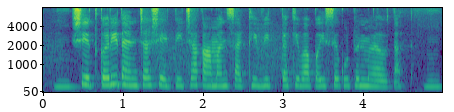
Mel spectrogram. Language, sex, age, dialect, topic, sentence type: Marathi, female, 18-24, Standard Marathi, agriculture, question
